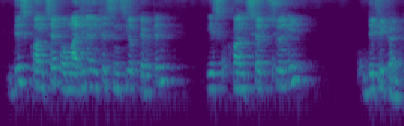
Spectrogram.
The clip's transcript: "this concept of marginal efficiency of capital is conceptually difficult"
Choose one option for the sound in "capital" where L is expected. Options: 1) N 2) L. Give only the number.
1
